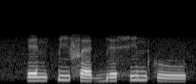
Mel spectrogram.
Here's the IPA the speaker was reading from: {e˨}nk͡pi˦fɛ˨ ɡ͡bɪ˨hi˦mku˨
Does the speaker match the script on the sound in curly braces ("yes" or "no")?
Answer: yes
